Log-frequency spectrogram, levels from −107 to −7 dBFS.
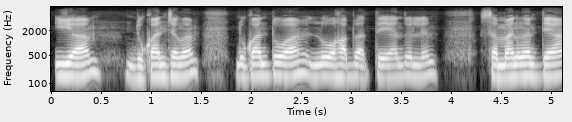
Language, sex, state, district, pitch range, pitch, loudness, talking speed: Wancho, male, Arunachal Pradesh, Longding, 145-155 Hz, 150 Hz, -14 LUFS, 200 wpm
